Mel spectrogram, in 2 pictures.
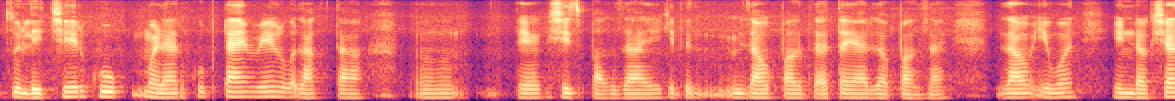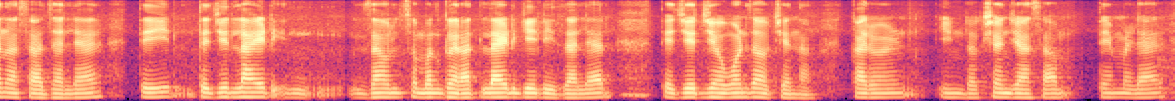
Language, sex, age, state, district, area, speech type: Goan Konkani, male, 18-30, Goa, Quepem, rural, spontaneous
